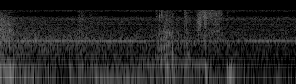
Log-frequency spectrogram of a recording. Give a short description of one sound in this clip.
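A knife slashes with a swift whoosh.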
